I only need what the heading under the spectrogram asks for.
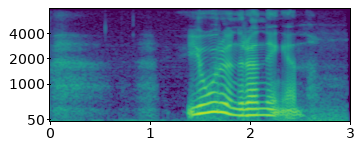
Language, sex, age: Norwegian, female, 55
